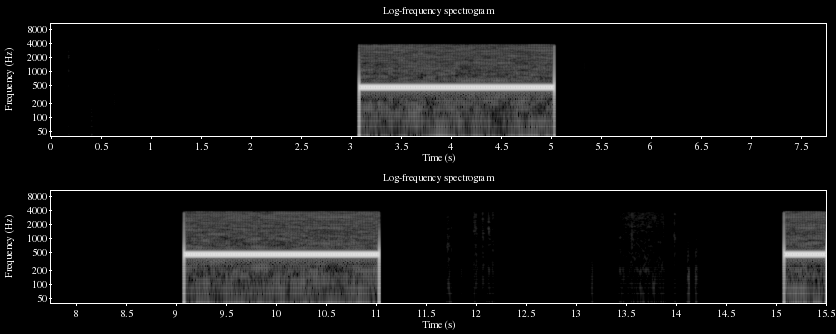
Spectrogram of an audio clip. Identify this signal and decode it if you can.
Special information tone.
